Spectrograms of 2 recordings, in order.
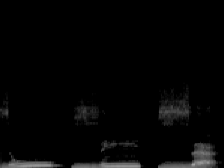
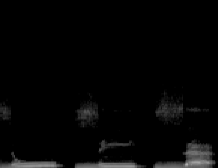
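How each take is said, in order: No difference in how they are said.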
